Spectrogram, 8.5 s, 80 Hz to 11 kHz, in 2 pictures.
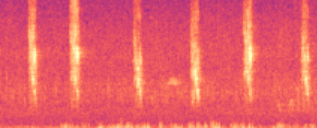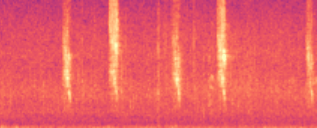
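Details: Sparrow parents and chicks arriving at a post to be fed, Tenmangu shrine, June 2024: a run of quick high chirps, roughly one every half second, alongside low rustling and shuffling noises early on.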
